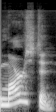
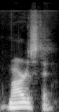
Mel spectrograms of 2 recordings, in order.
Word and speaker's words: Marsden: the screen uh cc matthew marsden thank you yeah i always get his name wrong marston yeah uh he uh is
